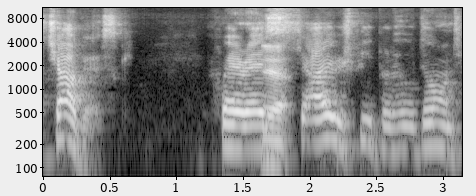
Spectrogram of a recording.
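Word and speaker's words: Teagasc: He still calls Teagask. He's unable to get his head around it, and he's not a stupid man, but it's just it's not in his brain to pronounce those letters as Chagask, whereas Irish people who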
